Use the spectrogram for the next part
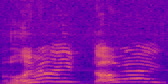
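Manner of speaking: very high, rising sing-song agreement; acted compliance. Villager agreeing to put goat outside, acted compliance. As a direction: give in with a high-pitched, humoring tone.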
